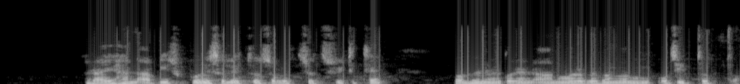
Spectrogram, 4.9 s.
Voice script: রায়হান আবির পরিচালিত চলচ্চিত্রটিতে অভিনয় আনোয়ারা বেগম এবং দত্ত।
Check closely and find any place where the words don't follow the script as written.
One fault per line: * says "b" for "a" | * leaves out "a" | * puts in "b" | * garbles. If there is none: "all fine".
* puts in "করেন"
* puts in "অজিত"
